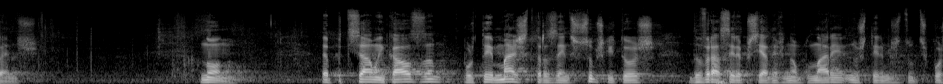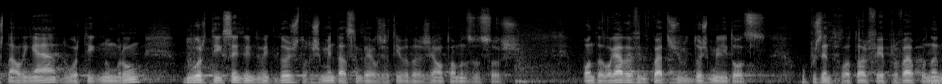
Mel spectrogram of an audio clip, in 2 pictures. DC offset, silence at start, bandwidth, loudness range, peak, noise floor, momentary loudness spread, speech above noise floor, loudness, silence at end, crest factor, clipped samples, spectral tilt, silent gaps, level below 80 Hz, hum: under 0.1%; 0 s; 15.5 kHz; 6 LU; -6 dBFS; -53 dBFS; 16 LU; 28 dB; -25 LUFS; 0 s; 20 dB; under 0.1%; -5 dB/octave; none; -50 dBFS; none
